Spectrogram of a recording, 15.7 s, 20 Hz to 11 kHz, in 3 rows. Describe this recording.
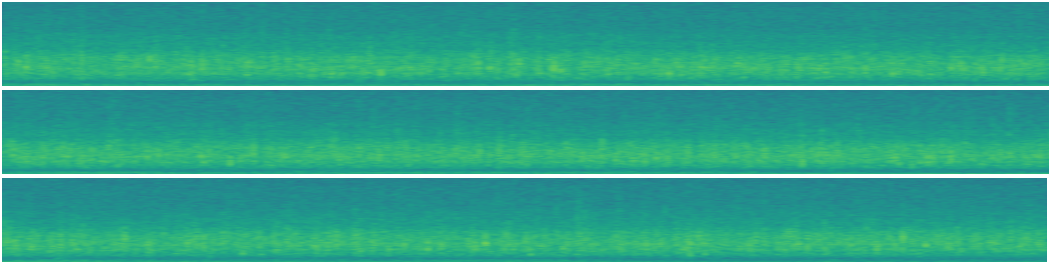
This is a pond with a fountain located in the Smyrna Market Village which is frequented by water fowl. It's near a road and sidewalk, so you can hear traffic sounds and bikes. There was a visitor sitting in the swing bench on the left while I was taking the recording. Recorded with Tascam Dr-100mkiii with dead cat wind screen.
